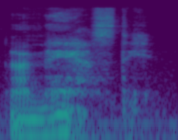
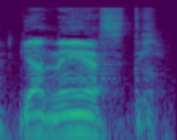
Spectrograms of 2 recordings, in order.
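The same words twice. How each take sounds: First: Whispered y'all nasty. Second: Said in the usual way. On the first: Acted. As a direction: breathe it as a secret whisper.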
